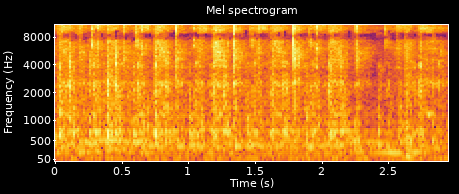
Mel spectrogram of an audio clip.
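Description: A sewing machine runs steadily, stitching a line across the top of an elastic waist skirt, its rapid mechanical hum continuous and close with no pauses or talk.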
